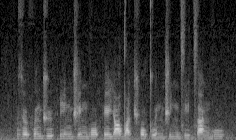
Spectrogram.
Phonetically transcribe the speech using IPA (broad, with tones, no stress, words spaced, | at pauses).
zɵ˨fɵ˦nd͡ʒʉ˦ hi˦nd͡ʒe˦ŋɡo˦ he˦jɐ˦dˤɐ˨ t͡ʃʰo˦tʷe˨ nd͡ʒi˦ŋd͡zi˨d͡za˨ ŋɡu˦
